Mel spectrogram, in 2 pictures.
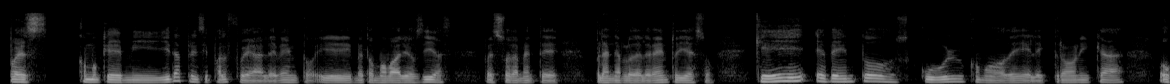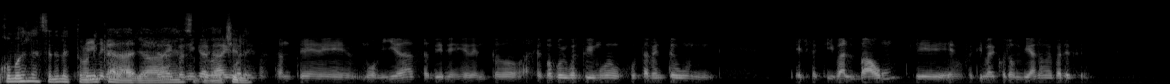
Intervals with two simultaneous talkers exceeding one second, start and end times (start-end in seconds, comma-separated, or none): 12.5-14.2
